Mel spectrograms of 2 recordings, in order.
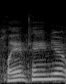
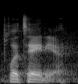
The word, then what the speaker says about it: Platania: Is it Plantania or is it Platania? Platania.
